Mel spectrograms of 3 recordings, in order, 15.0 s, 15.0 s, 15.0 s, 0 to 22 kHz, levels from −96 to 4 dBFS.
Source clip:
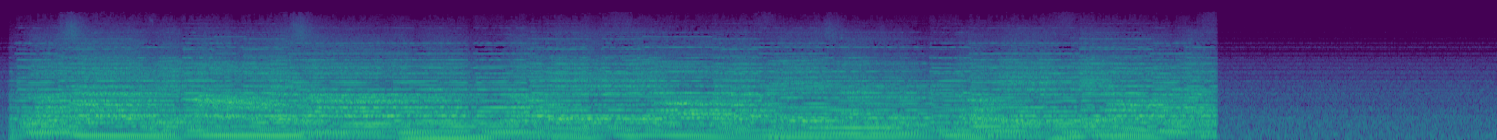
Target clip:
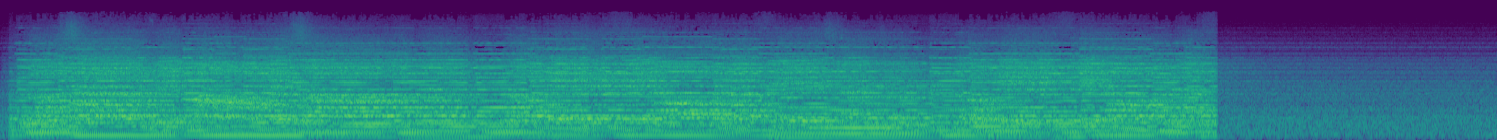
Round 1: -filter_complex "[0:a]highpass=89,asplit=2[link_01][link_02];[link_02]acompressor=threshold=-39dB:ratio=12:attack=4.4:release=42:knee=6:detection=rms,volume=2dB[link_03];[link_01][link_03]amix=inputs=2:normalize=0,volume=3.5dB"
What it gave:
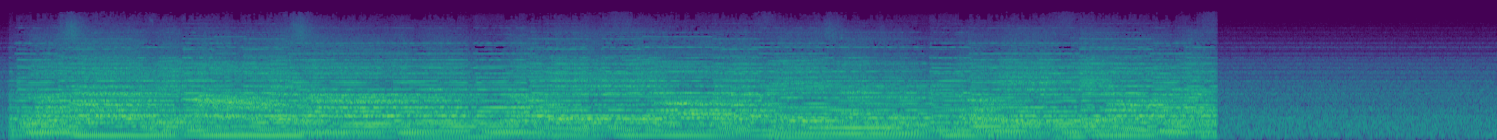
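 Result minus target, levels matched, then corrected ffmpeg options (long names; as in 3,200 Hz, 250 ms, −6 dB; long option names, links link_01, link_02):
4,000 Hz band −5.5 dB
-filter_complex "[0:a]highpass=89,adynamicequalizer=threshold=0.00398:dfrequency=3600:dqfactor=1:tfrequency=3600:tqfactor=1:attack=5:release=100:ratio=0.45:range=4:mode=boostabove:tftype=bell,asplit=2[link_01][link_02];[link_02]acompressor=threshold=-39dB:ratio=12:attack=4.4:release=42:knee=6:detection=rms,volume=2dB[link_03];[link_01][link_03]amix=inputs=2:normalize=0,volume=3.5dB"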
